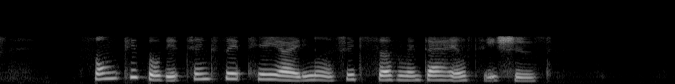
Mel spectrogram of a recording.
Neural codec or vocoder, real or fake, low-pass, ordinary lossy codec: codec, 16 kHz, 0.5 kbps, FunCodec, trained on Chinese and English, 25 frames a second; fake; 3.6 kHz; none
